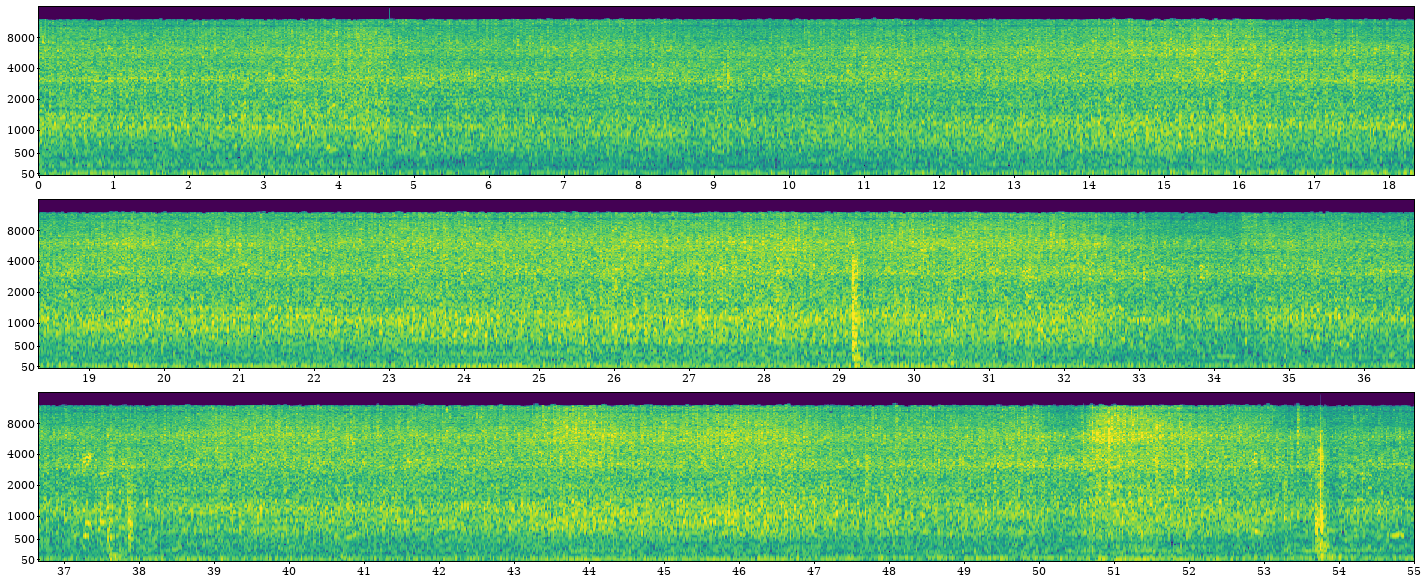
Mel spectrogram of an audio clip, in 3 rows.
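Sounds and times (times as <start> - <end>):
truck engine idling: 0.0 - 55.0
sharp knocks: 29.1 - 29.8.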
